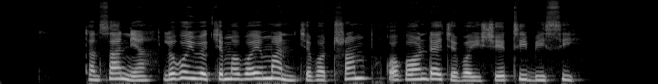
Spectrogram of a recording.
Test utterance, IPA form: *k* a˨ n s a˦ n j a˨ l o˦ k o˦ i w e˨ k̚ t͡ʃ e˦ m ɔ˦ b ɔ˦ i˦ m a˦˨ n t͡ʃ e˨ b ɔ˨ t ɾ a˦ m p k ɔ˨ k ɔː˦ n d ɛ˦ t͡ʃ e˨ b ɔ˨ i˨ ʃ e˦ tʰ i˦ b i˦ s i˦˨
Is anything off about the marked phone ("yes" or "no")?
yes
